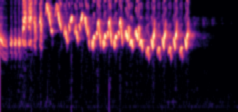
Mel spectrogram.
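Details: House Wren (Troglodytes aedon) typical eastern United States song: a rapid, bubbling cascade of high chattering notes over two seconds, tumbling downward in pitch toward the end.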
